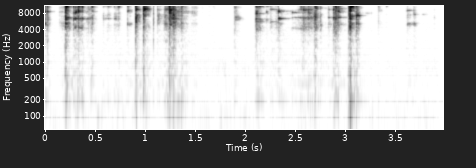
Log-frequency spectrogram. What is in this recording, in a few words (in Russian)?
mnogo brasletov perezvon; ukrasheniya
